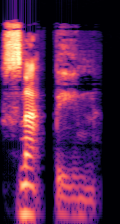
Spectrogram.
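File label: "snap bean", British English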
